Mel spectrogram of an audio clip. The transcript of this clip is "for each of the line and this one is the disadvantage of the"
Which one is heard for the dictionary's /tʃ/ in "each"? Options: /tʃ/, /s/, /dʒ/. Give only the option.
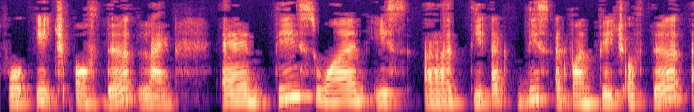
/tʃ/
